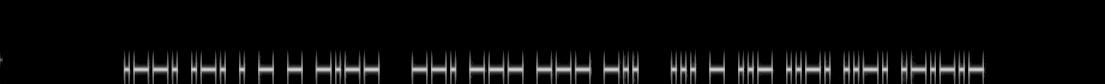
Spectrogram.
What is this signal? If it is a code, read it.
Morse code, heard as a keyed tone, about 25 wpm, 700 Hz. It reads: PRETTY GOOD STUFF.
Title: Sentences from Top 1400 Words 25wpm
